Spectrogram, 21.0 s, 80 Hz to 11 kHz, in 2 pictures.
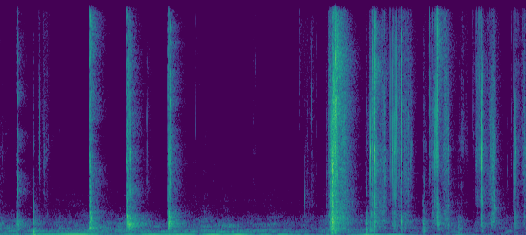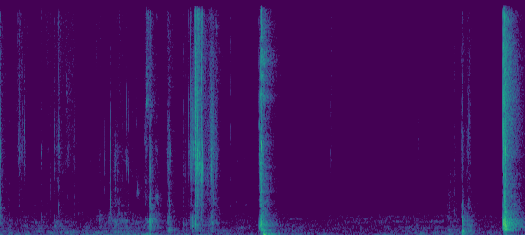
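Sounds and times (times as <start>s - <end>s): faint low hum: 0.0s - 20.6s.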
